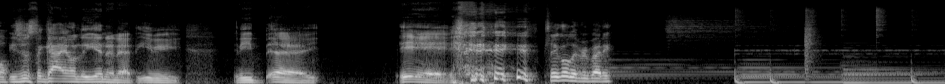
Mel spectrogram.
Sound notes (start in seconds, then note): 4.5 laughs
